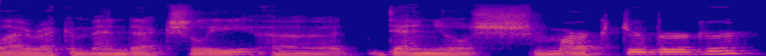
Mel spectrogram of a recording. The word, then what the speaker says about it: Schmachtenberger: Uh Daniel Schmachtenberger. Schmachtenberger. Schmachtenberger, okay. I mispronouncing it all this time.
